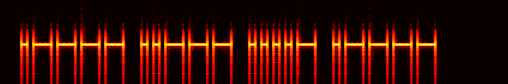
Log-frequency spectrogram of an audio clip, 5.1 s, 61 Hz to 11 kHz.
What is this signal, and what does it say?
Morse code, heard as a keyed tone, about 20 wpm, 700 Hz. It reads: 1241
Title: CWT Exchange 20wpm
